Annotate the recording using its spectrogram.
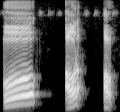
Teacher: कंठ ओष्ठ से उच्चारण होता है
